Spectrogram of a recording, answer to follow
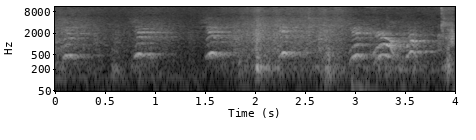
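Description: A dog giving a series of short, high yips and whines, coming faster toward the end.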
